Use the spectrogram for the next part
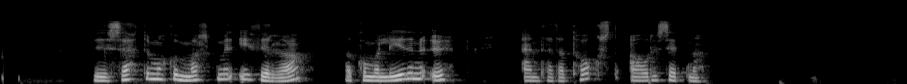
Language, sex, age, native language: Icelandic, female, 40-49, Icelandic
